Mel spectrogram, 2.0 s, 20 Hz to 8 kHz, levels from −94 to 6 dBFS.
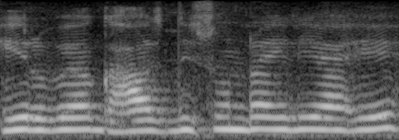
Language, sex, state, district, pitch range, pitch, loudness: Marathi, female, Maharashtra, Sindhudurg, 240-255 Hz, 250 Hz, -23 LUFS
